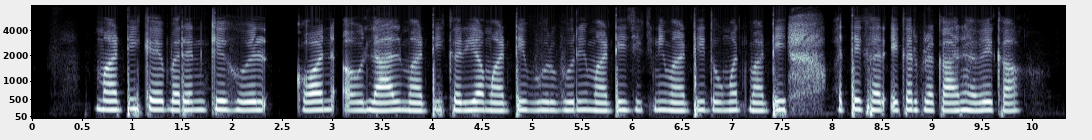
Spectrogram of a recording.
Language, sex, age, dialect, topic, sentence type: Chhattisgarhi, female, 56-60, Northern/Bhandar, agriculture, question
